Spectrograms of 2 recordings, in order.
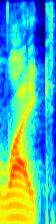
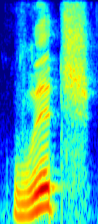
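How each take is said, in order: First: The word ends with a k sound. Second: The word ends with a ch sound. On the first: The speaker calls it right. "I still think it should be pronounced like" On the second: The speaker calls it wrong. "Lich as opposed to like"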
